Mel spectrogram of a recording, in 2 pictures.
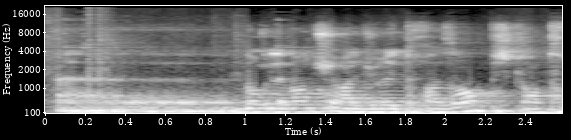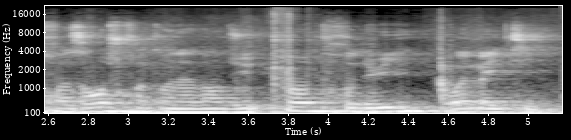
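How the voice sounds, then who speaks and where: Speaking on a conference panel, this southern French man in his forties describes the startup he cofounded, hesitating often with fillers. His mid-range voice is very animated, gravelly and dark, at a moderate pace. The round-table conversation was captured in an echoey conference hall with a distant mic and faint noise.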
